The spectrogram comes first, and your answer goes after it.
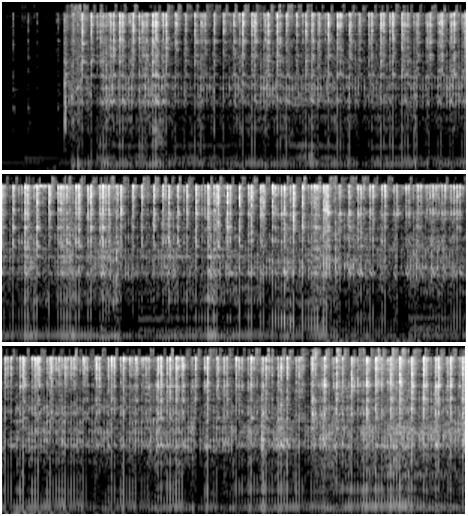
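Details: Two-stroke petrol brush cutter started with switch on, in normal setting: catches within a second and settles into a fast even buzz with no misses; normal running.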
